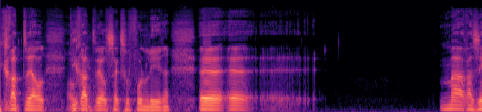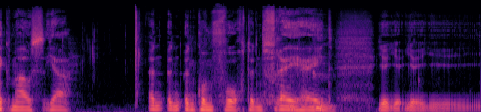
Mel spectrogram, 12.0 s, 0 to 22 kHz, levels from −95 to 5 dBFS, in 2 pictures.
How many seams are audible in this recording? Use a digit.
3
